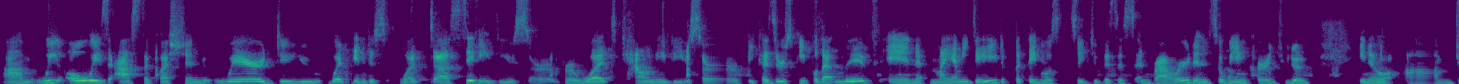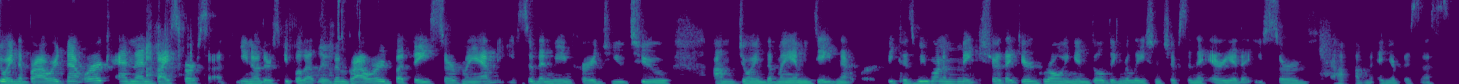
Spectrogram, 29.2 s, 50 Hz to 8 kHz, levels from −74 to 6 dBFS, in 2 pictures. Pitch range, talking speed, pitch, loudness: 145-165 Hz, 205 wpm, 155 Hz, -29 LUFS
